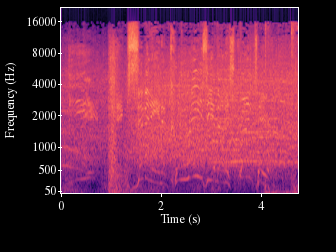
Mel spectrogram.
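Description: A large crowd roars louder after the slam.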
